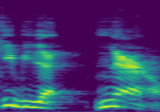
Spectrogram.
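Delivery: bratty rude voice. A parent explains discipline by acting out a child's rude demand: imitating Minna being rude. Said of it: "do something rude like that".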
